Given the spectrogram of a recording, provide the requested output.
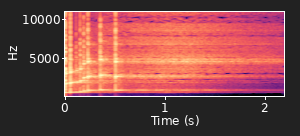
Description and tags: Eingang Incoming Chat Xylophone
Made with Bitwig Studio. Instrument: Xylophone. FX: Reverb.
